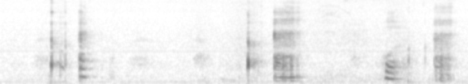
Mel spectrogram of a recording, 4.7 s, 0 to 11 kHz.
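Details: 2-month-old baby boy with hiccups: four or five short, abrupt catching sounds at irregular intervals in a quiet room.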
